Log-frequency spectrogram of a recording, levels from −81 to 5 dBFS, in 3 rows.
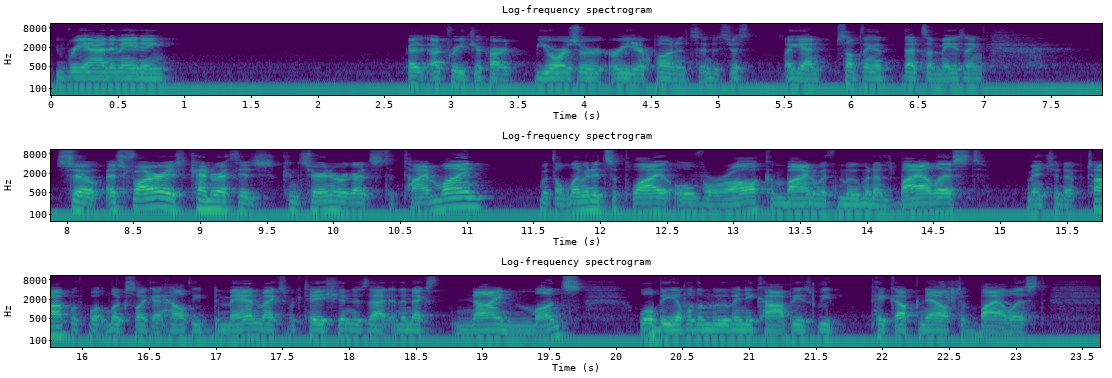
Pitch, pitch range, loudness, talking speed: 100 Hz, 90-110 Hz, -30 LUFS, 190 wpm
